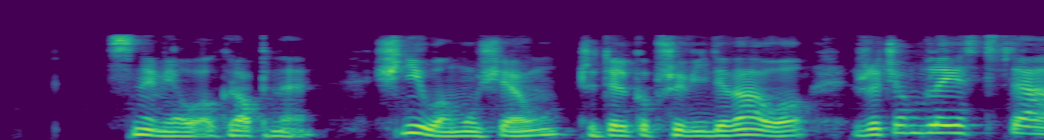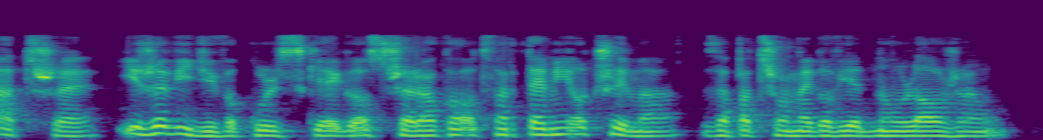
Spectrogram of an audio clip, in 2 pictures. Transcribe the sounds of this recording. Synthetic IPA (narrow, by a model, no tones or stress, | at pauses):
snɘmjawɔ̰kɾɔpnɛ̰ | ɕɲiwɔmuɕɛ̃t͡ʂɘt̪ɘlkɔpʂɛvʲid̪ɘvawɔʐɛt͡ɕɔ̃ŋɡlɛjɛst̪ft̪ɛatʂɛiʐɛvʲid͡ʑivɔkulskʲɛɡɔ̰sʂɛɾɔkɔːt̪faɾt̪ɛmʲiɔt͡ʂɘmazapatʂɔnɛɡɔvjɛd̪nɔ̃w̃lɔʐɛ̃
